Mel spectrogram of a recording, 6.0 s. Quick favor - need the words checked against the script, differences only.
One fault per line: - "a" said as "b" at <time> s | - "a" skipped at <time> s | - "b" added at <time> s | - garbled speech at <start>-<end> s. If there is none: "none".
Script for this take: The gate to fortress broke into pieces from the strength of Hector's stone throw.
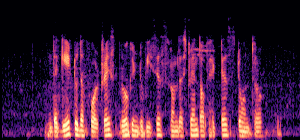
- "the" added at 1.6 s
